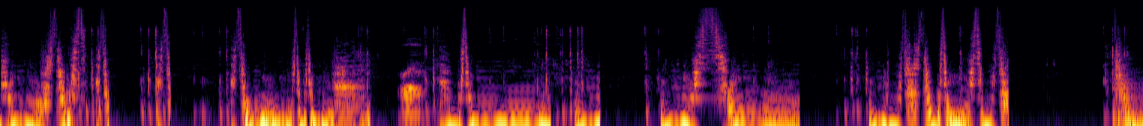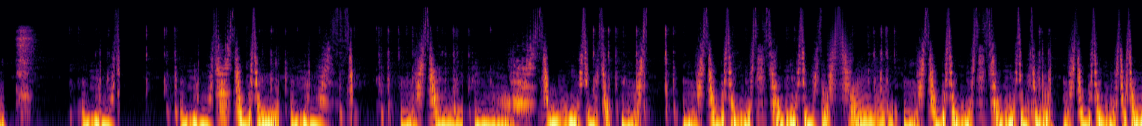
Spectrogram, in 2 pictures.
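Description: Synthesized bass from FL Studio's Harmor resynthesizing a recorded Edison sample through a band-pass Patcher chain, its image time and speed automated. It plays in short phrases with heavy low end and rapid choppy cuts, stopping and restarting several times.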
